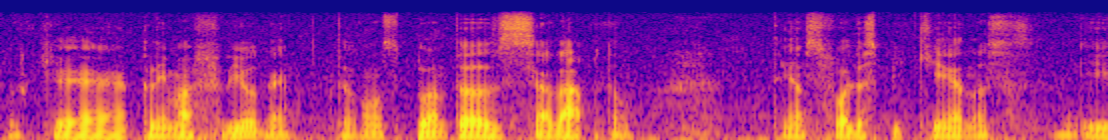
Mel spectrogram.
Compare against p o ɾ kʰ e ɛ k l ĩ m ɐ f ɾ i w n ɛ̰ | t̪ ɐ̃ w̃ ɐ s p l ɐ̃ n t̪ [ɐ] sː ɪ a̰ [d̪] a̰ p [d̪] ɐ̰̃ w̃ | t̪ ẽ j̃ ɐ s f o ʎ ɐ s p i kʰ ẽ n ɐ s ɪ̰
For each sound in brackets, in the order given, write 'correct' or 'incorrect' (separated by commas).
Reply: correct, correct, incorrect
